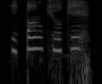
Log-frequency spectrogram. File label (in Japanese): "いったん休憩", kawaii voice; ASMR; 色々なワンショット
